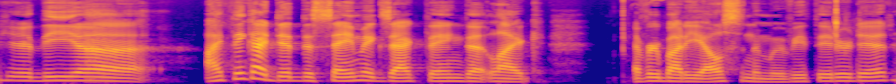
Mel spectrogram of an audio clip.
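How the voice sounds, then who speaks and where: A plain, everyday voice from a man with an American accent, fairly high pitch and ordinary pitch variation, at a moderate pace on a very clean recording with a silent background. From Oklahoma, Tulsa. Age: 30s. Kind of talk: casual interview.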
